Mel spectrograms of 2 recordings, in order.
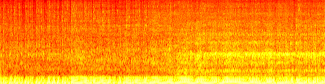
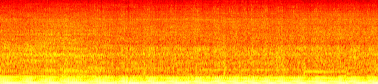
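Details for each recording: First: Motorcycle with an ongoing idle problem, before spark plug replacement: deep, loud idle stumbling and surging unevenly, rough hunting idle of unknown cause; owner plans to try new spark plugs first. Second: Motorcycle right after new spark plugs were fitted: a deep, steady idle with a constant low thrum and no surging, where the idle went up and down before. It seems to idle smoothly.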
